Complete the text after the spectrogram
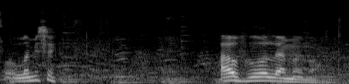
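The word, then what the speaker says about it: avgolemono: It's not really a hard G sound. It's more swallowed. Avgo lemono.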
